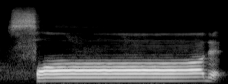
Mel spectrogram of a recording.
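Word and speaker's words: ص: যেমন শি এরপরে যে অক্ষরটি রয়েছে সে নাম তার নাম হল সদ এই সদ উচ্চারণ করতে হলে আপনাকে জিহ্বার আগা সামনের উপরে নিচের দুই দাঁতের আগার সঙ্গে লাগিয়ে উচ্চারণ করতে হবে যেমন সদ স এরপরে যে অক্ষরটি [সশব্দ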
